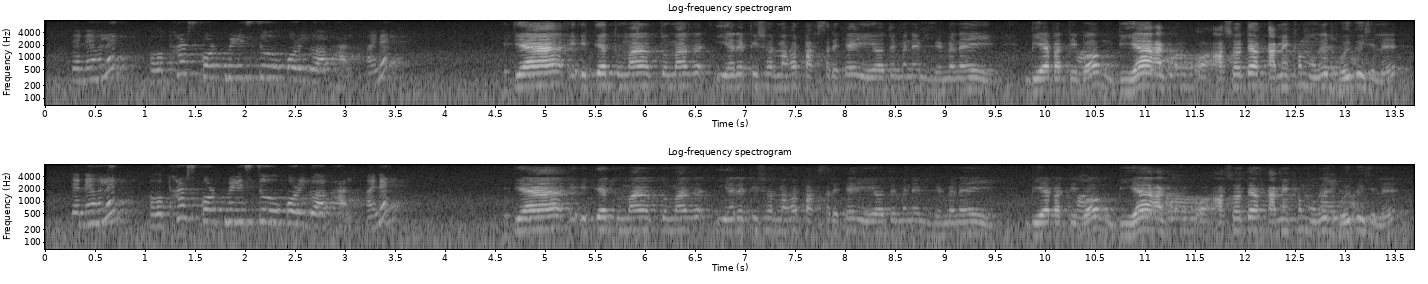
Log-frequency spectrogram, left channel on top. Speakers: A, on the right; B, on the left.
A: তেনেহলে ফাষ্ট কৰ্ট মেৰেজটো কৰি লোৱা ভাল হয় নে?
B: এতিয়া-এতিয়া তোমাৰ-তোমাৰ ইয়াৰে পিছৰ মাহৰ পাঁচ তাৰিখে সিহঁতে মানে-মানে এই বিয়া পাতিব,
A: হয়
B: বিয়া আ-আচলতে
A: অ'
B: কামাখ্যা মন্দিৰত
A: হয়
B: হৈ
A: হয়
B: গৈছিলে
